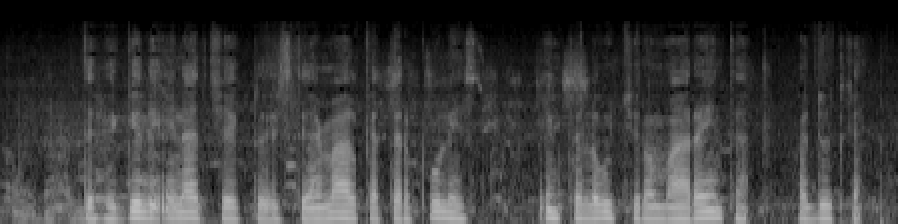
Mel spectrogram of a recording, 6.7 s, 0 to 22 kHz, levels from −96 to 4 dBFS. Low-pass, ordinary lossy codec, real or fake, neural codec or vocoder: 14.4 kHz; MP3, 64 kbps; fake; vocoder, 44.1 kHz, 128 mel bands, Pupu-Vocoder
